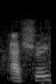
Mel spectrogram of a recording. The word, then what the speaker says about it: Haché: On le prononce Haché.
